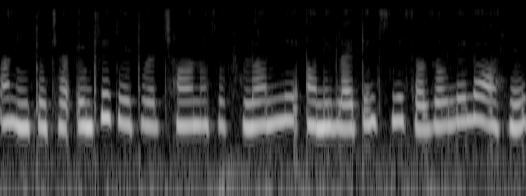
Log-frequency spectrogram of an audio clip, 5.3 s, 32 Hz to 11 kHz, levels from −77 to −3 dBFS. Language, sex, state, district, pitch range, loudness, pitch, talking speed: Marathi, female, Maharashtra, Chandrapur, 255-285 Hz, -32 LUFS, 265 Hz, 150 wpm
